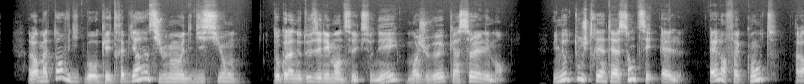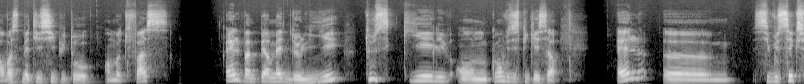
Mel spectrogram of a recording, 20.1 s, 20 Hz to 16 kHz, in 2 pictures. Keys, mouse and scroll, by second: 4.9 a, 12.3 l, 13.7-20.1 middle drag, 17.8-20.1 scroll up 2.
